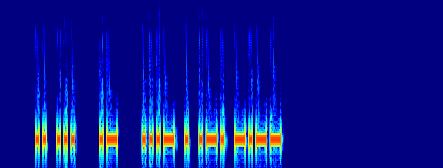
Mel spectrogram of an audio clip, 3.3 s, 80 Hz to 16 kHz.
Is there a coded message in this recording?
Yes: Morse code from 0.3 to 2.1 s, heard as a keyed tone, about 49 wpm, 700 Hz. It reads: IS A VERY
